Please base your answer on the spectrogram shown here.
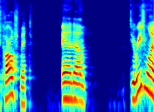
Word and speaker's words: Schmitt: with the proper way of spelling Schmidt, the 2 T's.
